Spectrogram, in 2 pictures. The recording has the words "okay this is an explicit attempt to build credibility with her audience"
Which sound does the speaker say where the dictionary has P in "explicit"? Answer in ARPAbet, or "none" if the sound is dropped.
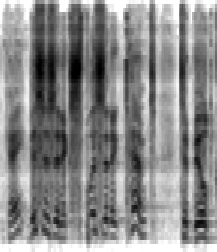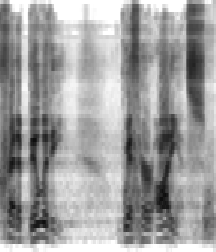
P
